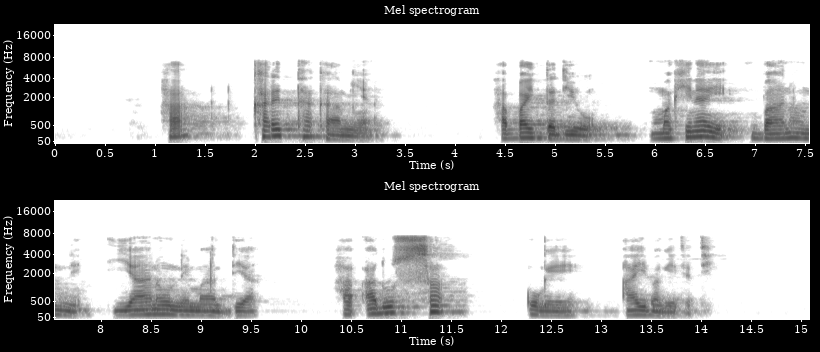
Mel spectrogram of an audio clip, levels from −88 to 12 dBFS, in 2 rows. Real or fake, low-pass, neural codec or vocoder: real; 7.2 kHz; none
